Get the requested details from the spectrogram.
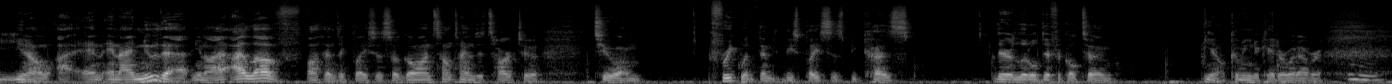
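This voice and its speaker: Using vocal fry, a man with a fairly low pitch and ordinary pitch variation speaks with long, frequent pauses. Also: moderate pace. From New York City (Queens), Colombian immigrant parents. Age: 20s. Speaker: cafe owner. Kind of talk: interview. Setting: tiny house, in person. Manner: many fillers and restarts.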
